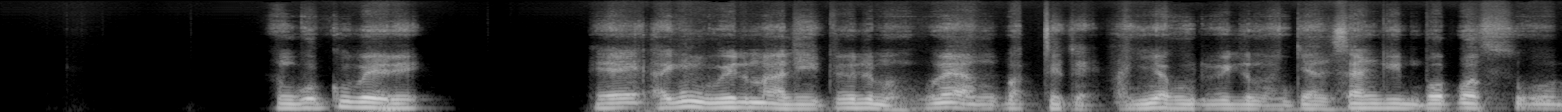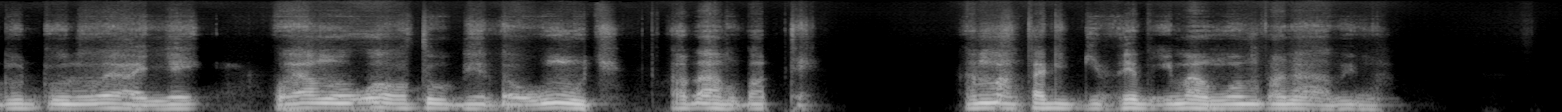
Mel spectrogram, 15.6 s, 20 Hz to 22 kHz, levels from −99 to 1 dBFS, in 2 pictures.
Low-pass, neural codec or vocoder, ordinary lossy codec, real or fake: none; codec, 44.1 kHz, 2.6 kbps, DAC; none; fake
